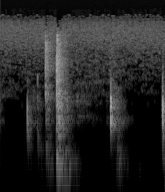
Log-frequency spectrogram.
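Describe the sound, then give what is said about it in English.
The door of a post commander's office is pulled shut: a few wooden clunks build to a heavy thud, followed by two sharper, isolated knocks with pauses between them. No one speaks. “Close the door, Sergeant.”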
